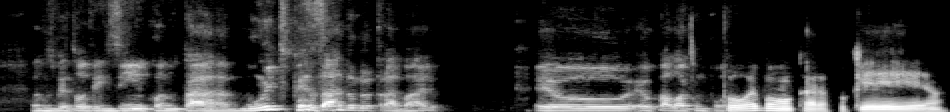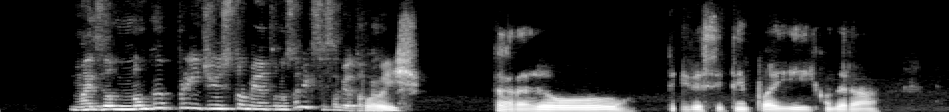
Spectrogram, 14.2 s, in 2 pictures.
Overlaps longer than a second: none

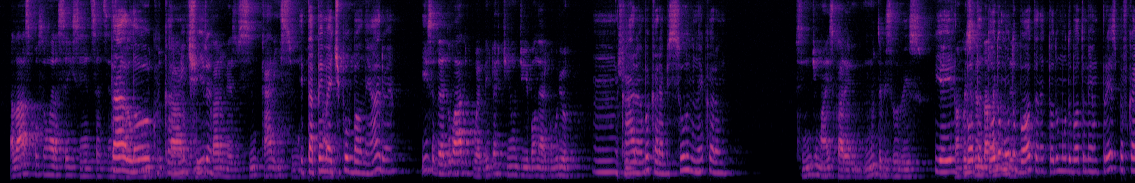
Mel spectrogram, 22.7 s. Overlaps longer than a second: present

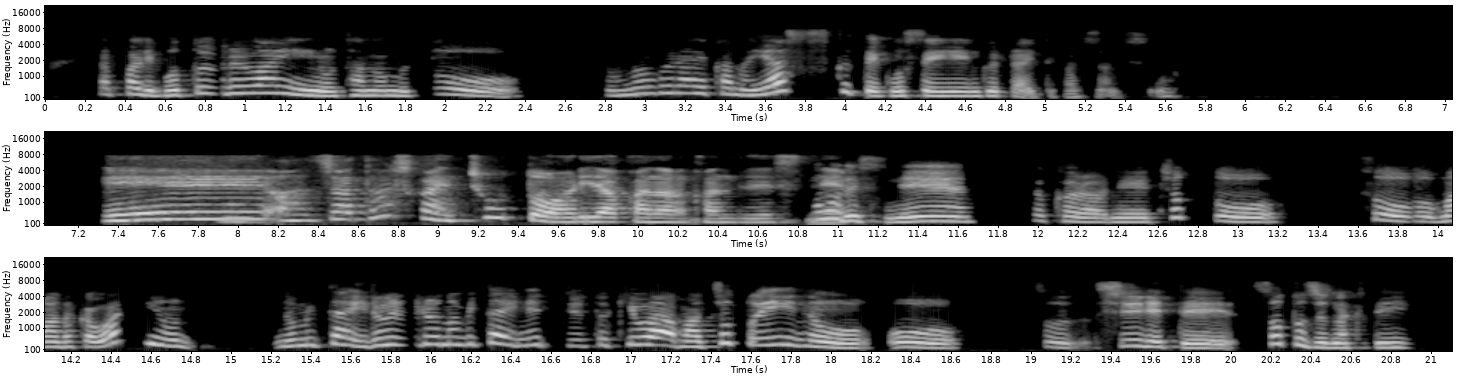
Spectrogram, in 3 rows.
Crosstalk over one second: none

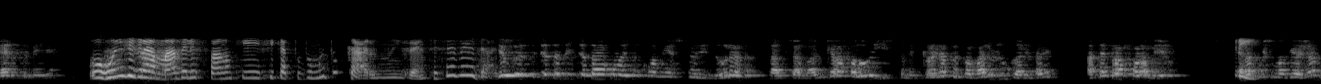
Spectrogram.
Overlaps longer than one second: none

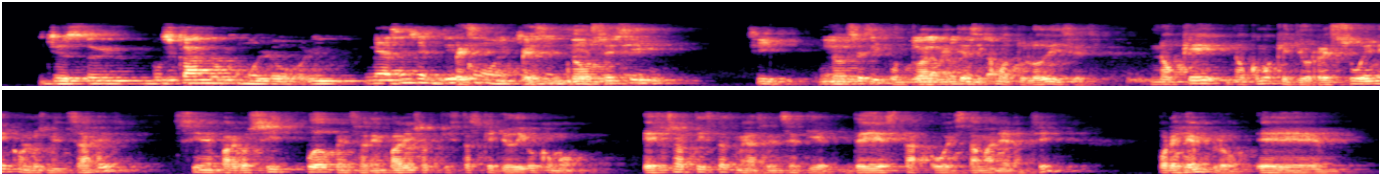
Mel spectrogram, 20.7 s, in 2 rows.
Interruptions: present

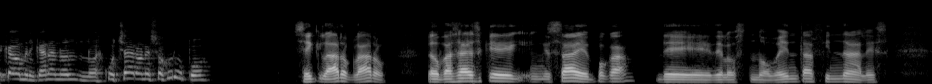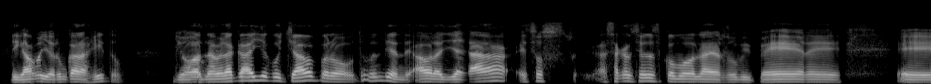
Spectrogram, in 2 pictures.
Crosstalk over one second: none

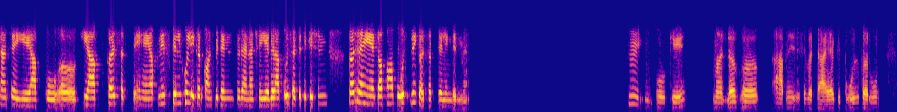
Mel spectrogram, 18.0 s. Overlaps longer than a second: none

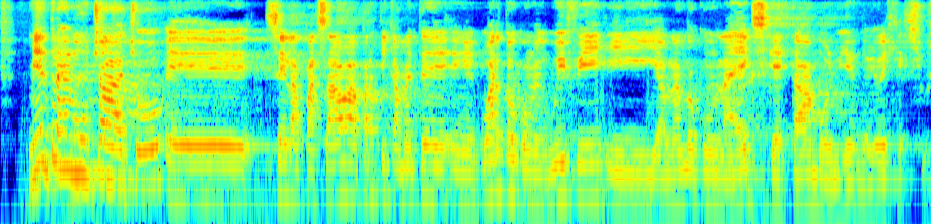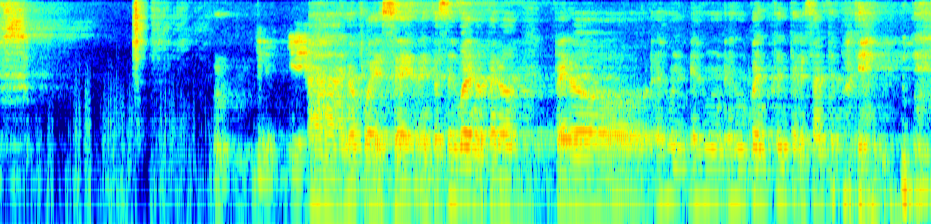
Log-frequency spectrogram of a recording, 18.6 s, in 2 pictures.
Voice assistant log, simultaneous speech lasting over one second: none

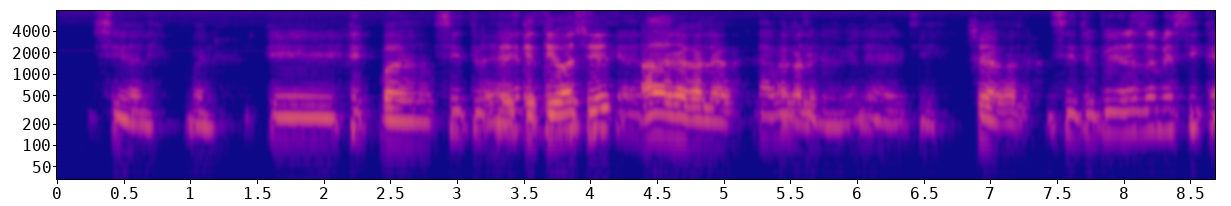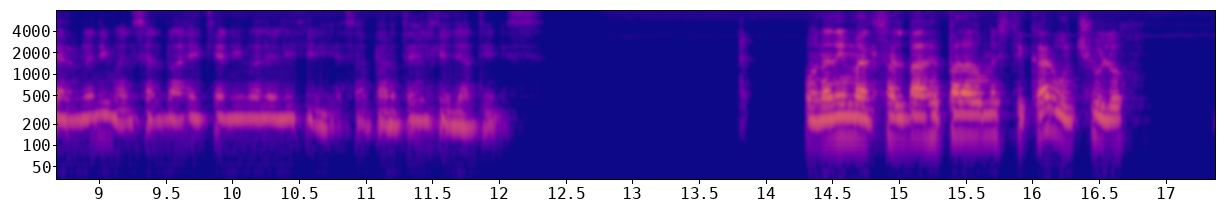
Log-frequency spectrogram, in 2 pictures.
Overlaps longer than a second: present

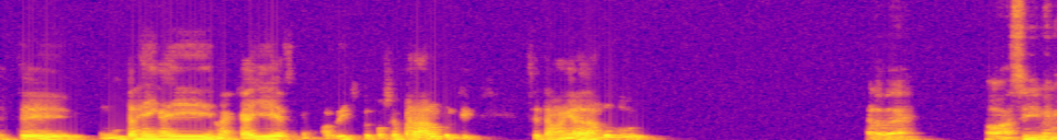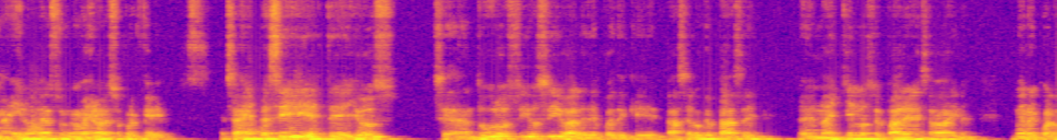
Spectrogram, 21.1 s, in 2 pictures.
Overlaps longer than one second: none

